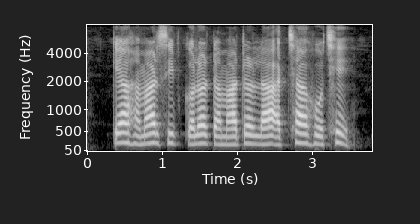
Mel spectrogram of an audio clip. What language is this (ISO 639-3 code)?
mag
